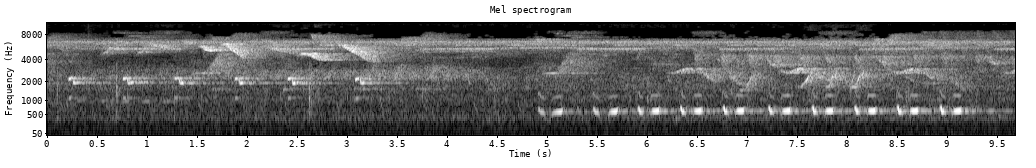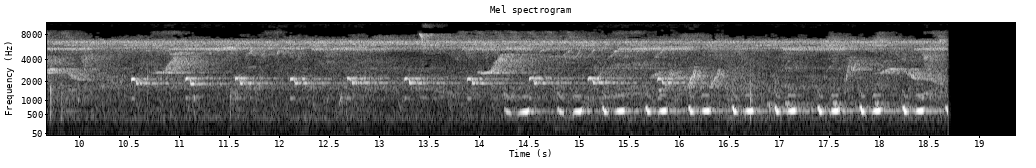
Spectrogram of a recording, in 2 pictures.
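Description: Forest ambience of birds and insects: a steady high insect drone with many bird calls over it, including trains of short repeated notes and falling whistles. A rapid pulsing lower call comes in twice, about five and fourteen seconds in.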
